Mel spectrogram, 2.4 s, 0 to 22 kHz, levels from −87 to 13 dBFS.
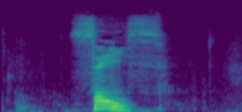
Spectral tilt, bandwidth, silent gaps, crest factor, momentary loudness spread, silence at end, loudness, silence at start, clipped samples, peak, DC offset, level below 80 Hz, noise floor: -6 dB/octave; 12.5 kHz; none; 18 dB; 25 LU; 0.9 s; -15 LUFS; 0.75 s; under 0.1%; -2 dBFS; under 0.1%; -48 dBFS; -62 dBFS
